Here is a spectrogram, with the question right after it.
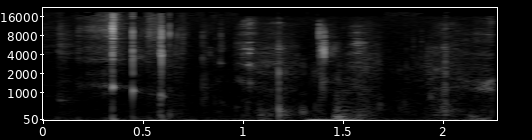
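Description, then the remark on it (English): A bite into a crisp Jazz apple, followed by several sharp, crunchy chews. The crunches come in quick irregular bursts with a low thud of jaw movement, with no talking. “Number 2 is a jazz apple. All right. I'm taking a bite of mine.”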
